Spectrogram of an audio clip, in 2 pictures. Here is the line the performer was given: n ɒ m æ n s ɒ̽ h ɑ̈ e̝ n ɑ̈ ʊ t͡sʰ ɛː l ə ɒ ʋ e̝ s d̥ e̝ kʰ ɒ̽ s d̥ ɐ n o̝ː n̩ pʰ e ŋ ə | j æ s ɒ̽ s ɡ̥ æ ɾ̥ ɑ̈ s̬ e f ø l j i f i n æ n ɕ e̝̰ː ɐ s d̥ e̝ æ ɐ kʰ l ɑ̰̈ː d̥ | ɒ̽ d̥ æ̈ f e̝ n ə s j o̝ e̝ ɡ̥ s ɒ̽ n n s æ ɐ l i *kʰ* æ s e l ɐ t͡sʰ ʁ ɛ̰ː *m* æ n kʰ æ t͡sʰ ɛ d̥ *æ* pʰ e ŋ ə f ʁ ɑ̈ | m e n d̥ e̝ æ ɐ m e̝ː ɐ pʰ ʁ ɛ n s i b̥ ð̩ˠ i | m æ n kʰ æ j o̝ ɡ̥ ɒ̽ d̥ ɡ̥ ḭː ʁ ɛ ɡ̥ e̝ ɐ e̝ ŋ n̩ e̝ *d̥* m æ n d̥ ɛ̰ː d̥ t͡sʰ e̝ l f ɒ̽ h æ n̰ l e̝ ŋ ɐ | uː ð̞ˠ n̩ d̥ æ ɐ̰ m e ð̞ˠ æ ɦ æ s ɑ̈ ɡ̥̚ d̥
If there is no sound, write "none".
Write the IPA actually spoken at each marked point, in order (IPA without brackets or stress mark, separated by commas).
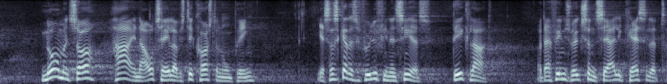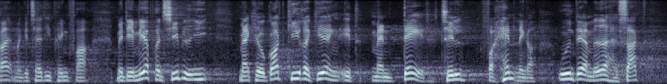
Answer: kʰ, m, i, d̥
